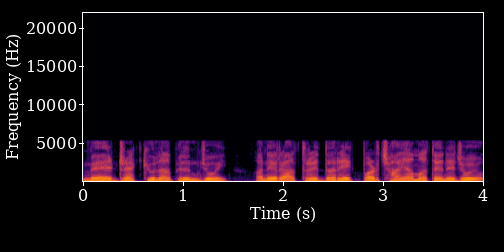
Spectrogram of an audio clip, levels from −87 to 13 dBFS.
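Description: No technical faults can be heard anywhere in the speech.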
